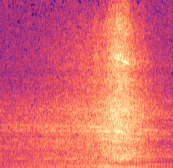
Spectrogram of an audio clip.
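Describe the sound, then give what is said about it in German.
A car drives past as a broad, rushing engine roar that swells steadily to a peak and then eases slightly, with no voices over it. “Achtung, da kommt das Auto.”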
